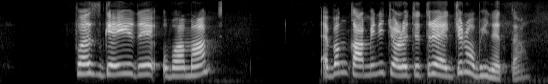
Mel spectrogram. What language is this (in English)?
Bangla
